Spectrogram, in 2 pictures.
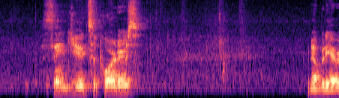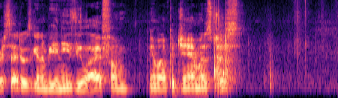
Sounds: speech

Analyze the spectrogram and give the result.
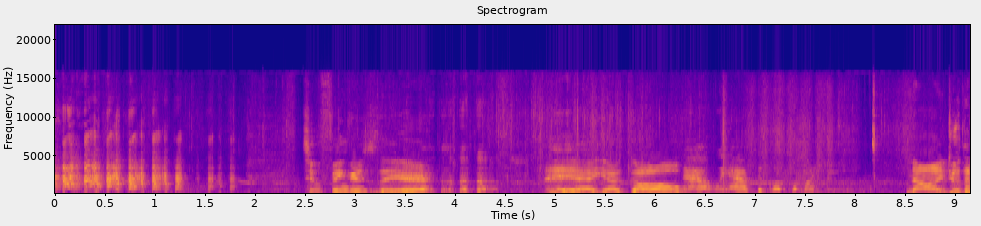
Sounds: belly laugh

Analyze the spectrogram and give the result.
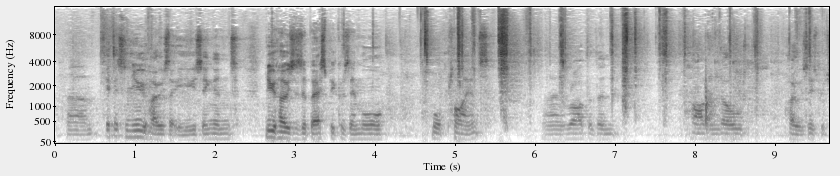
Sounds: speech

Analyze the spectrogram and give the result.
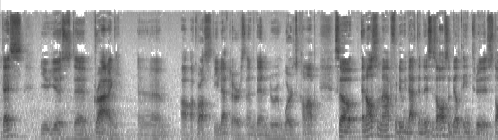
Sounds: speech

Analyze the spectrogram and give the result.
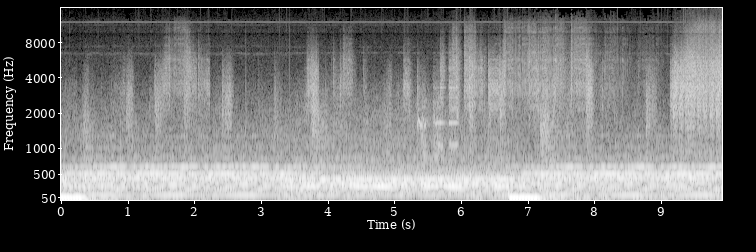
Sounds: music

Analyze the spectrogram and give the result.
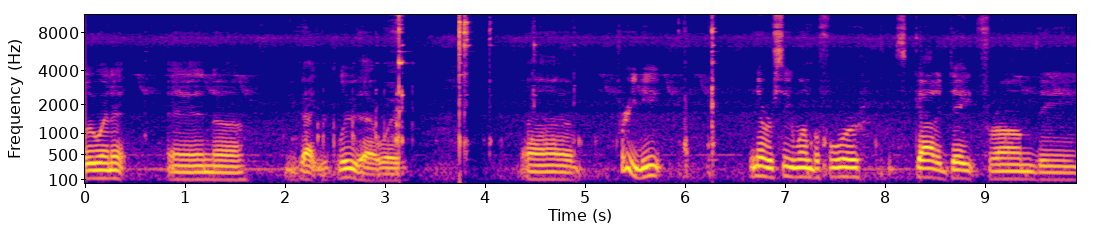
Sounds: speech
outside, rural or natural

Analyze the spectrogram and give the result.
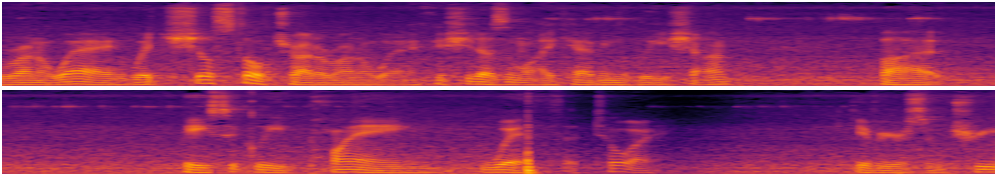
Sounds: speech

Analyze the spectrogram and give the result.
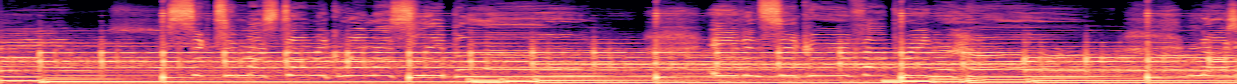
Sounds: music

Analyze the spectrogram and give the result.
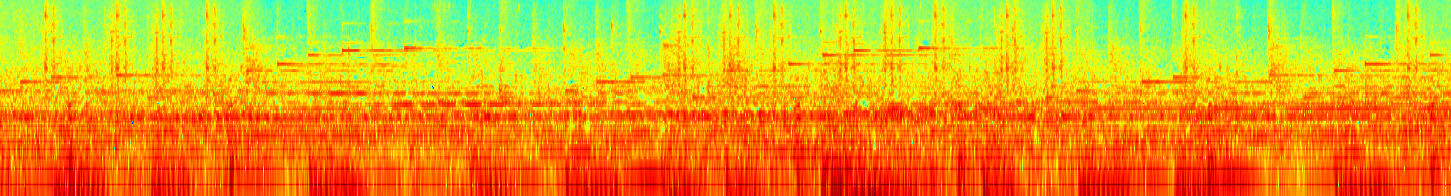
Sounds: music

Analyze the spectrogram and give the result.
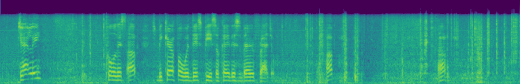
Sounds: speech

